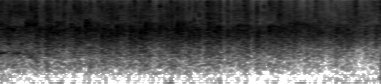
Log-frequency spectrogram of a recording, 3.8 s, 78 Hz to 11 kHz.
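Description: Sustained applause from an audience welcoming Formula 2 driver Laurens van Hoepen, a dense, steady wash of many hands clapping at a fairly loud level throughout, with no distinct voices standing out.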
